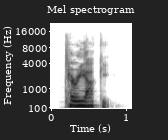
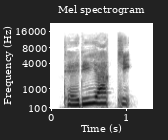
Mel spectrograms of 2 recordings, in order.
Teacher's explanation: See how we stress the ya syllable? · Each syllable gets the same amount of stress. Keep it even.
